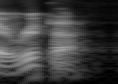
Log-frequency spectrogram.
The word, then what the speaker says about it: ripper: money okay ripa yeah ripper ripper like jack the ripper a killer yeah it's spelled the same way as jack the ripper but um yeah very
